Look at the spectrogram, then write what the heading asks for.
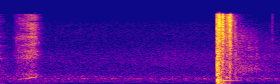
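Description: A single sharp rifle shot in DayZ cracks out loud and close near the end, preceded by a faint breathy rustle, with a quiet hum of game ambience between.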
